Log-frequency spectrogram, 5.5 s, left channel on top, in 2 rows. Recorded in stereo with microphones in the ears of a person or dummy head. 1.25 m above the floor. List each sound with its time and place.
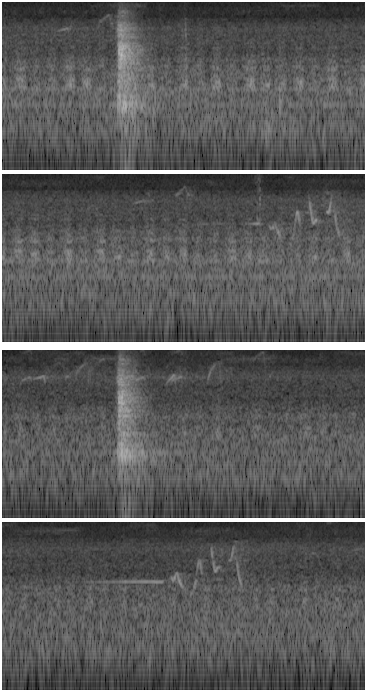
0.9 s tapping: 5° right (ahead or behind), 2.0 m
